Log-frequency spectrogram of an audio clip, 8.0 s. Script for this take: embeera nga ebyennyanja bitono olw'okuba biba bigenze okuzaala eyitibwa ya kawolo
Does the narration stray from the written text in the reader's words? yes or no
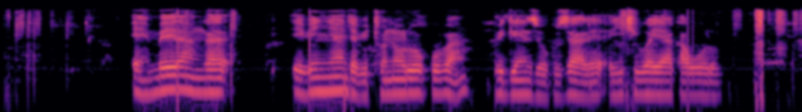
yes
